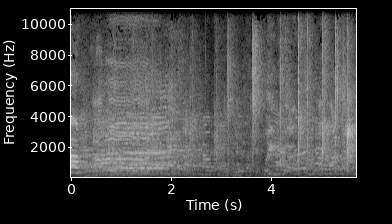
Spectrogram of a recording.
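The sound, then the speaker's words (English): A church audience hollers and claps. Loud, sustained shouting voices come first, then scattered sharp claps ring out amid the crowd noise. “Open your mouth. And holler.”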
